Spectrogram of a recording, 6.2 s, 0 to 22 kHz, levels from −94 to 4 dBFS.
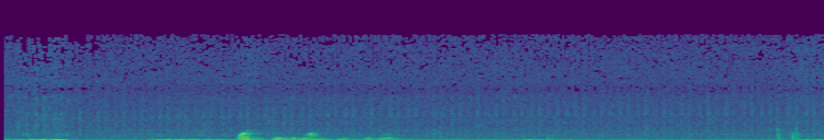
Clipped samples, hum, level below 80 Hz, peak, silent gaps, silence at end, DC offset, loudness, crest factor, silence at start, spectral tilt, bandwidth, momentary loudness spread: under 0.1%; none; -42 dBFS; -10 dBFS; none; 0 s; under 0.1%; -34 LUFS; 18 dB; 0 s; -6.5 dB/octave; 16.5 kHz; 19 LU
